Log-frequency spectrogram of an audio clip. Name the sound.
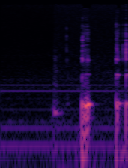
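burp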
